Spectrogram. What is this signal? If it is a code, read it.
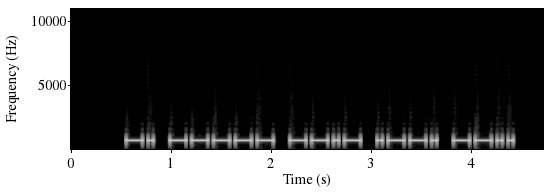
Morse code, heard as a keyed tone, about 22 wpm, 700 Hz. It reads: N0QPZ
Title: USA Call Signs - 5 Characters - Repeated 3x - 22wpm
